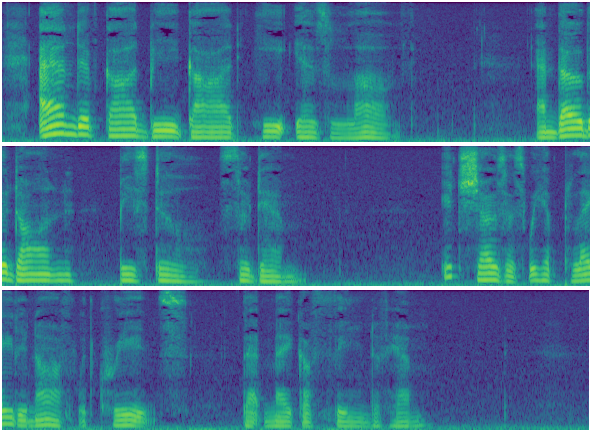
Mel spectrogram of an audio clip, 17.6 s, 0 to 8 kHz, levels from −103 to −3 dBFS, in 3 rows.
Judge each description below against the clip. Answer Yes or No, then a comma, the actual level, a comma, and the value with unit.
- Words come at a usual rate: No, slow, 105 wpm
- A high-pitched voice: No, low, 115 Hz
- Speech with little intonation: No, average, 4.2 semitones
